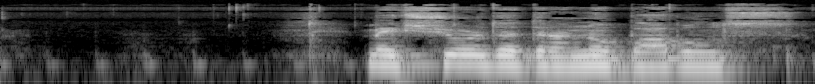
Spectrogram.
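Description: Oil glugs as it pours from a bottle into a glass jar.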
